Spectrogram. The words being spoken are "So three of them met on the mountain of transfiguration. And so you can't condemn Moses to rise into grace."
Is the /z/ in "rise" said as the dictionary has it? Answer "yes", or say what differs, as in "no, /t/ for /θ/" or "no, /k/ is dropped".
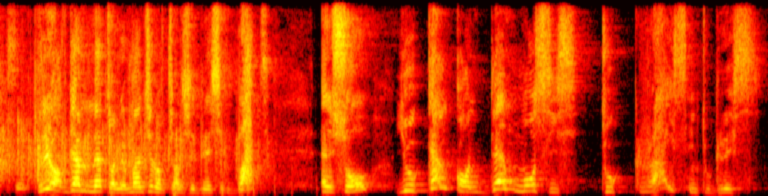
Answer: no, /s/ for /z/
